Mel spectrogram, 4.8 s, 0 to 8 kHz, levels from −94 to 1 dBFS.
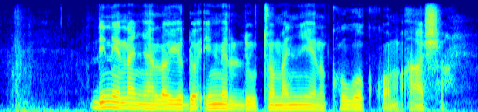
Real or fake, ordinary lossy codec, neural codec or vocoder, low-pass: fake; AAC, 48 kbps; codec, 16 kHz, 4 kbps, FunCodec, trained on LibriTTS, 50 frames a second; 7.2 kHz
